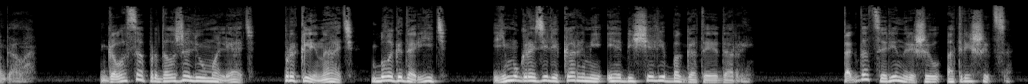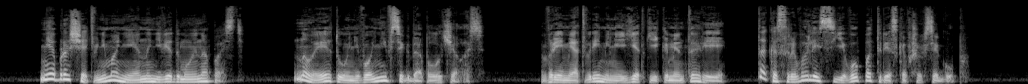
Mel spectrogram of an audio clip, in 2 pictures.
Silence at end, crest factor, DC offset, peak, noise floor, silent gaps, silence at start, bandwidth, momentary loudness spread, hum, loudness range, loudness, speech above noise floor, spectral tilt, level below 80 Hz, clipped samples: 0.65 s; 16 dB; under 0.1%; 0 dBFS; -58 dBFS; none; 0 s; 16.5 kHz; 10 LU; none; 3 LU; -16 LUFS; 43 dB; -5 dB/octave; -56 dBFS; under 0.1%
